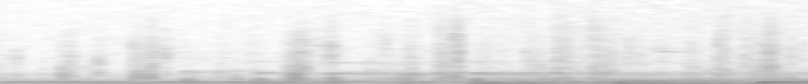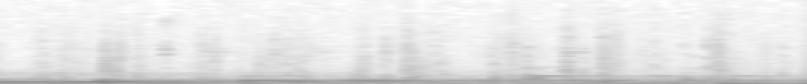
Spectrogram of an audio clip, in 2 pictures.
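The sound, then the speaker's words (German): Horses walking with riders on a family trek led by a guide, giving a soft, irregular clip-clop of hooves that grows slightly louder toward the end. “Gemeinsam mit eurer isländischen Führerin startet ihr euren Familienausflug hoch zu Ross.”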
